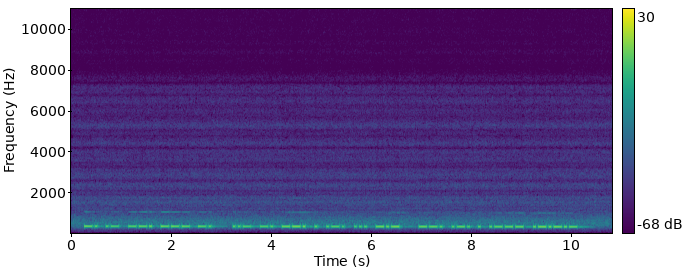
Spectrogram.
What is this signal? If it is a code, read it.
Morse code, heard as a keyed tone, hand-sent with a paddle, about 24 wpm, 340 Hz, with radio static and room echo. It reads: NAGON UNGERSK GREJ.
